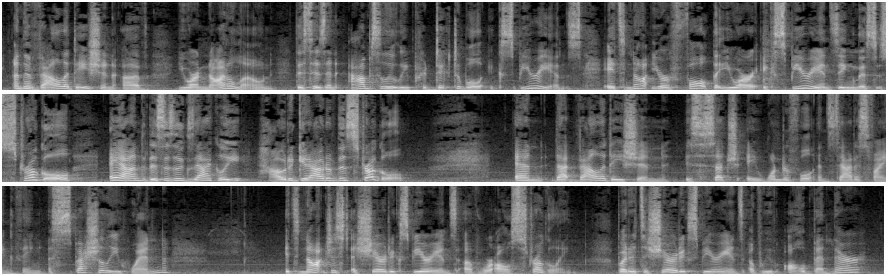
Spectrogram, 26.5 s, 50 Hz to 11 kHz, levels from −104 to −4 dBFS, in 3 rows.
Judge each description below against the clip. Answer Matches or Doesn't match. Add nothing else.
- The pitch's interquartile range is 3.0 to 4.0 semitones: Doesn't match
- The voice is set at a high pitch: Matches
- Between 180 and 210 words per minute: Doesn't match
